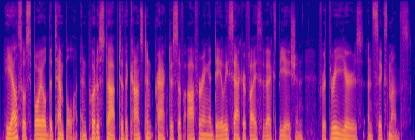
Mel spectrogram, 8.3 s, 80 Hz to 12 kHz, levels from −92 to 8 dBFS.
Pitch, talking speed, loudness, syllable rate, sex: 105 Hz, 190 wpm, -22 LUFS, 5.2 syllables/s, male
